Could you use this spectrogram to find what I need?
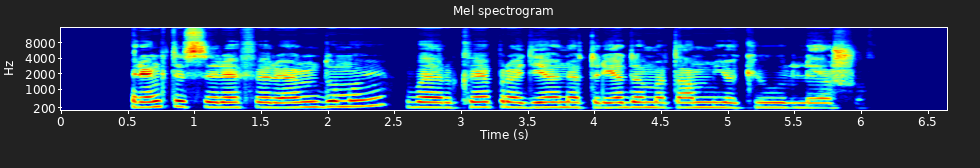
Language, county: Lithuanian, Vilnius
